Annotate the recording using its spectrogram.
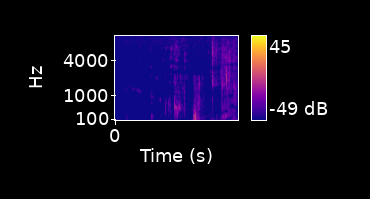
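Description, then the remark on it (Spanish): Someone swallows a pill with a drink of water from a bottle: soft, wet sloshing and gulping sounds in a few short bursts, quiet overall, with no talking. “Sí, o sea que ya nada más es pasarte el trago con agua y listo.”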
